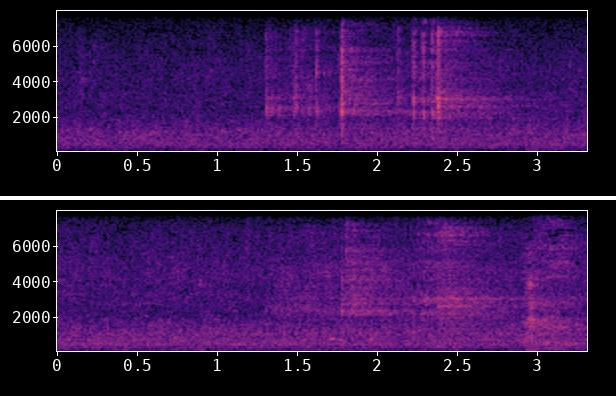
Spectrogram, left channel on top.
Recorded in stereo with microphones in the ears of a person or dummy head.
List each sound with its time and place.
1.3 s a camera shutter: 60° left (ahead or behind), 1.4 m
